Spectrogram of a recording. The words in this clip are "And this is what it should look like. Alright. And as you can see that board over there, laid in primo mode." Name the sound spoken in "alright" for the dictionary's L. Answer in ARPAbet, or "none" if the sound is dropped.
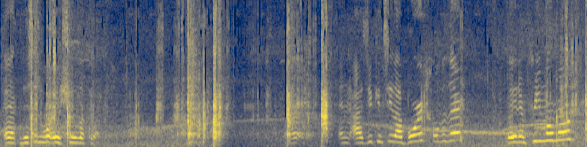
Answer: none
